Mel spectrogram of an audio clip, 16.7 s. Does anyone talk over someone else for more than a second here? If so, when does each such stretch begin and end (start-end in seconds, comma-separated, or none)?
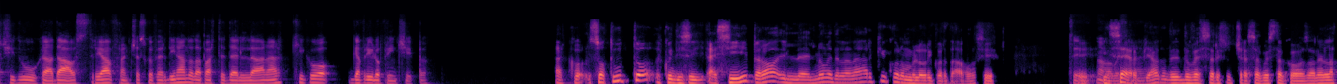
13.4-15.1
